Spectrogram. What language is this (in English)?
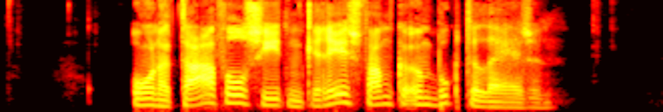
Western Frisian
